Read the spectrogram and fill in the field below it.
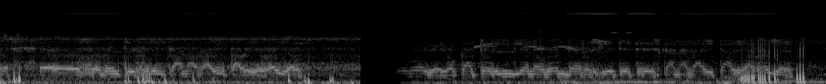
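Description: A warbling, whistling tone plays from an old radio loudspeaker.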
